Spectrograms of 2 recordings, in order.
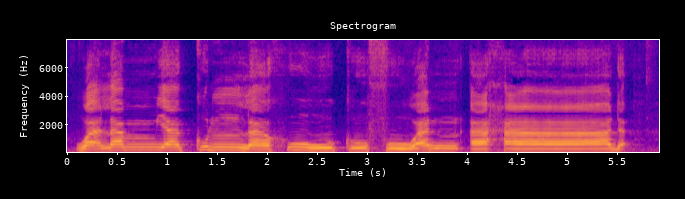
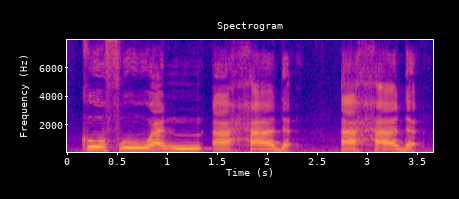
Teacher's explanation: Dan bagi kalimah yang akhir ini, ahad, maka had ini tidak ada mad, tidak ada mad.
